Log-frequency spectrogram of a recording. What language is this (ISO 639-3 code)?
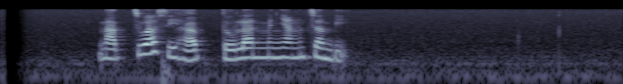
jav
